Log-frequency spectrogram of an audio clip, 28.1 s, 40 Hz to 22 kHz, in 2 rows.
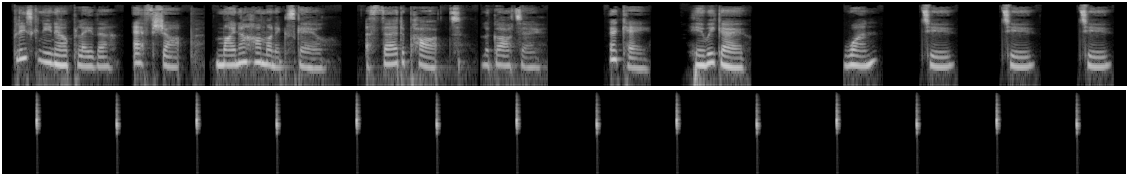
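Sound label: f sharp minor harmonic scale a 3rd apart legato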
